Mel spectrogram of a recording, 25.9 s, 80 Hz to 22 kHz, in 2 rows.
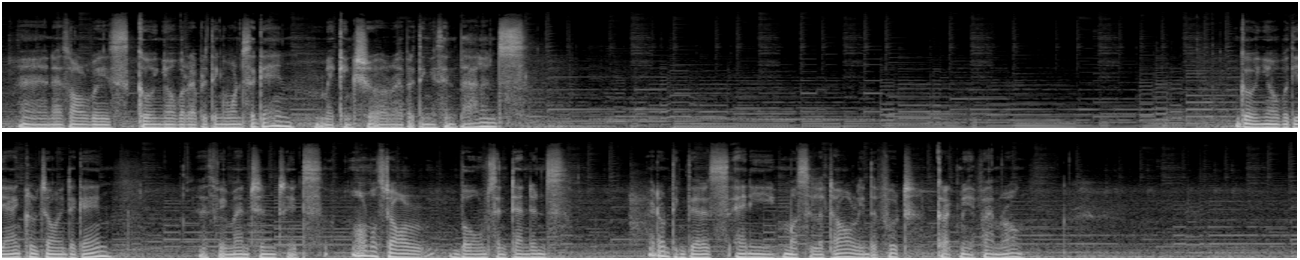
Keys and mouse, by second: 1.2 right click, 3.1 right click, 4.6 right click, 5.5 right click, 6.1 right click, 8.5 right click, 9.4 right click, 13.0 right click, 14.6 right click, 15.4 right click, 16.1 right click, 17.0 right click, 19.9 right click, 21.0 right click, 22.1 right click, 24.3 right click, 25.4 right click.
